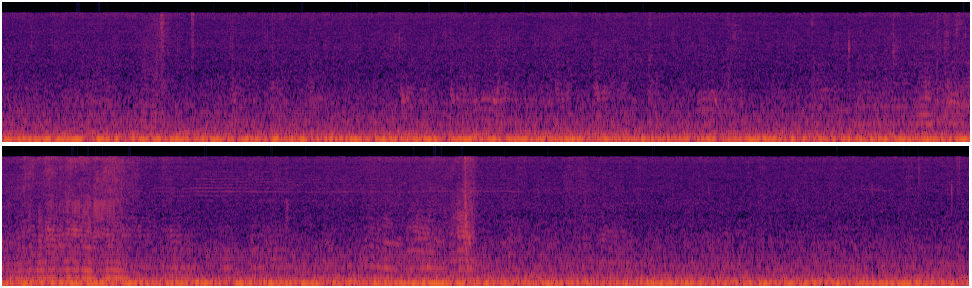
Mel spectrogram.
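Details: A continuous low drone from kept Japanese honey bees at a garden hive. A louder wavering whine swells near the middle as one bee seems to fly close, with soft clicks scattered through.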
